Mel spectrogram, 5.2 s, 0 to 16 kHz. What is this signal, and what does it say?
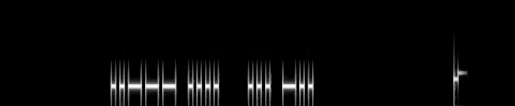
Morse code, heard as a keyed tone, about 28 wpm, 700 Hz. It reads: 2H SD
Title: Winter Field Day Exchanges 28wpm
